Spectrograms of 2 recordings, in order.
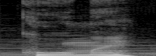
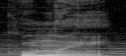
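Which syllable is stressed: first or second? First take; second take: second; first. First: The stress is on the second syllable. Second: The stress is on the first syllable. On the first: "наголос на закінченні" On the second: "і на корені"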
